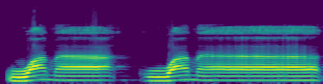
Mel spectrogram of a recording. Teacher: میم کے آگے الف ہے، اس کو 2 حرکات لمع کرنا ہے۔ وَمَا تُقَدِّمُوا، قاف کو موٹا پڑھنا ہے، قاف حروف مستعلیہ سے ہے، دال کے ساتھ ملانا ہے۔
